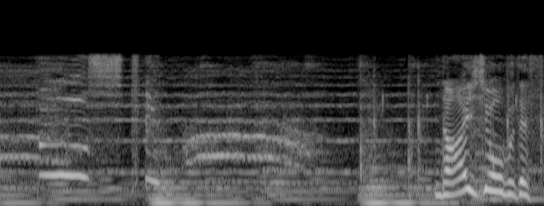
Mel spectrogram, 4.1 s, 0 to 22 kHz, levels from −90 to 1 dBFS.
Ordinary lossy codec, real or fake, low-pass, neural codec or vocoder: none; fake; 7.2 kHz; autoencoder, 48 kHz, 128 numbers a frame, DAC-VAE, trained on Japanese speech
